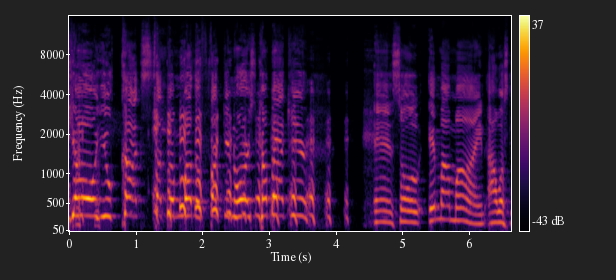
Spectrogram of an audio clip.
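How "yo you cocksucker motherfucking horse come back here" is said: high, louder mock yell at a runaway horse; a retold holler after the horse. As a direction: call the bolting horse back, half-joking. Calling after the fleeing horse.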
